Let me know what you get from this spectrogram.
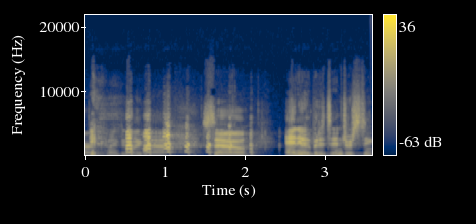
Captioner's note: laughing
